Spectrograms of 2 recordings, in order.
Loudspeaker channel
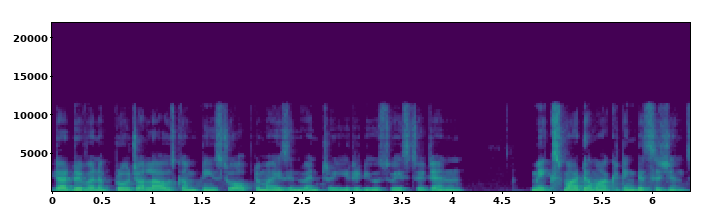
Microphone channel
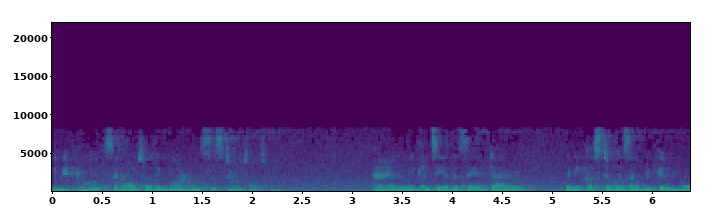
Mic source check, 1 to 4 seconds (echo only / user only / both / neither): user only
